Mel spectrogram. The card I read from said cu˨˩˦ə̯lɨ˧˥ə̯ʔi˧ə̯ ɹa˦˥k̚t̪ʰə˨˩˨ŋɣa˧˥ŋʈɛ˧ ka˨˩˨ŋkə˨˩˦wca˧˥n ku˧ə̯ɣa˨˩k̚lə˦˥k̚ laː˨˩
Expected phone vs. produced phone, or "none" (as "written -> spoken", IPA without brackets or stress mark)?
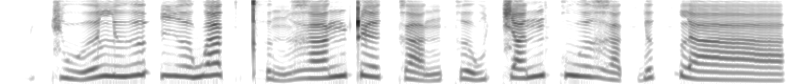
ɹ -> w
